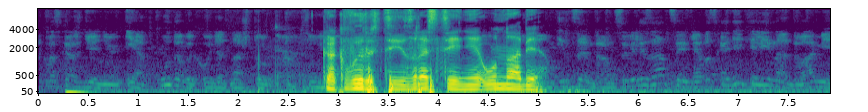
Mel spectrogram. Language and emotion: Russian, neutral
